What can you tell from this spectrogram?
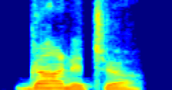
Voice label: "garniture", Indian

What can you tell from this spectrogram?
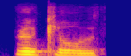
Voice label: "reclothe", Indian

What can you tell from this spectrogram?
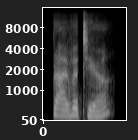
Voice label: "privateer", Indian; Dictionary

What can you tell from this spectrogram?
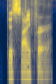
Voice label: "decipher", American

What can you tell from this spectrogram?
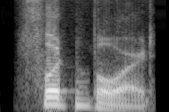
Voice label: "footboard", American

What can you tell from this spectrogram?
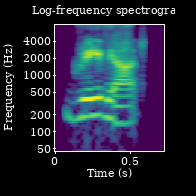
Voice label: "graveyard", Indian

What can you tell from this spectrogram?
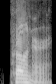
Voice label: "proneur", American

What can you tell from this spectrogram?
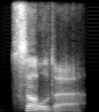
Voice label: "solder", British

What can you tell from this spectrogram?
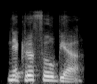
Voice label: "necrophobia", Indian

